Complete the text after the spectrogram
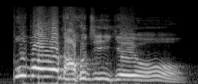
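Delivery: loud, high preaching punch; forceful shout. Acted. Pastor shouting that the sword must be drawn, forceful. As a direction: drive the point home with a shout.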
